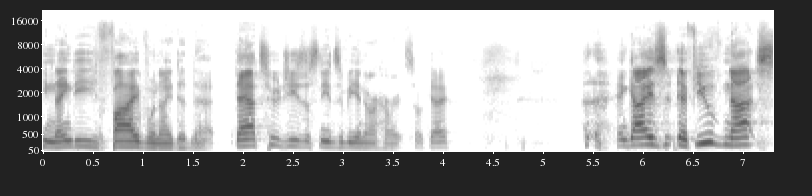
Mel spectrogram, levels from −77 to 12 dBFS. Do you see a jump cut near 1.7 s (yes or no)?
yes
